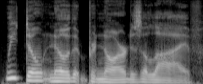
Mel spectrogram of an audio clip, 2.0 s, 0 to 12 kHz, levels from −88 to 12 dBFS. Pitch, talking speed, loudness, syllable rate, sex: 120 Hz, 205 wpm, -17 LUFS, 5.2 syllables/s, male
